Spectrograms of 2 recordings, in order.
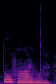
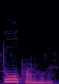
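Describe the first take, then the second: The two takes are said the same way.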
